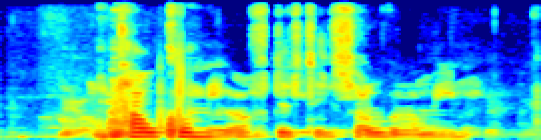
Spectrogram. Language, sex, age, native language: Icelandic, male, 12, Icelandic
